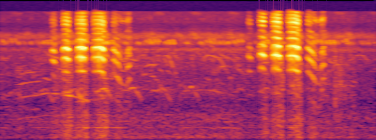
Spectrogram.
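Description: A Red-wattled Lapwing gives two quick bursts of four or five sharp, high, strident notes about two seconds apart. Faint softer bird calls are in the background.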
